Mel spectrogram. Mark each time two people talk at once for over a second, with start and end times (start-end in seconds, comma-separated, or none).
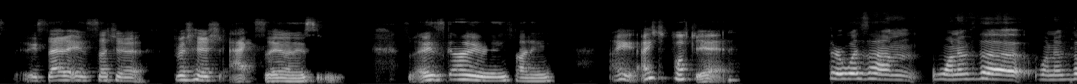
none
